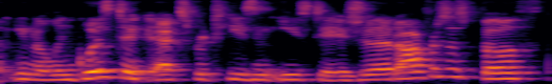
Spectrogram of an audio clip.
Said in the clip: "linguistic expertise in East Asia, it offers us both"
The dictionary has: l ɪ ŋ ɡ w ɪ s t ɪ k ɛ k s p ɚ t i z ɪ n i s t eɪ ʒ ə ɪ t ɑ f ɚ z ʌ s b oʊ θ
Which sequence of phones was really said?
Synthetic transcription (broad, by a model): l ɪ ŋ ɡ w ɪ s t ɪ k ɛ k s p ɚ t i z ɪ n i s t eɪ ʒ ə ɪ t ɑ f ɚ z ʌ s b oʊ θ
